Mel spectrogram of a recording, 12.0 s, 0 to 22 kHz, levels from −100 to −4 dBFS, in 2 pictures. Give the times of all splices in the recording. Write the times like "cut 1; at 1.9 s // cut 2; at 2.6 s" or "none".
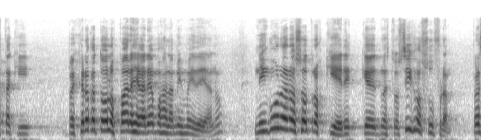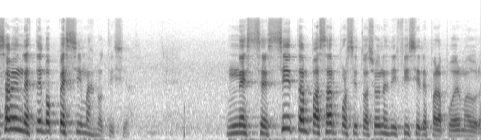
cut 1; at 5.8 s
